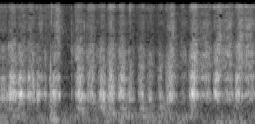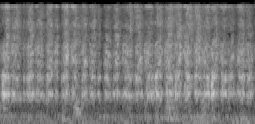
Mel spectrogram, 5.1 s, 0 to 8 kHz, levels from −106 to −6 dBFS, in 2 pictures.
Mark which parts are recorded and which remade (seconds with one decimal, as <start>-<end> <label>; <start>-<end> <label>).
0.0-5.1 recorded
